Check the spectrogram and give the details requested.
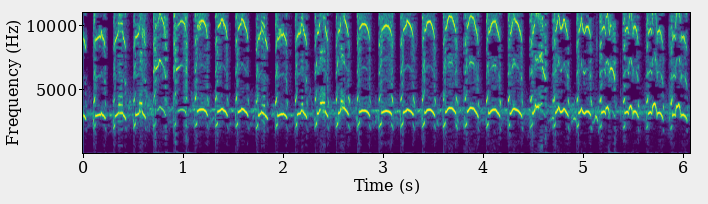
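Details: Osprey calling at the nest with a live fish at 7:32 AM, 24 June 2018, on a ranch; insistent run of shrill, slightly rising whistled notes, over two per second, continuing without pause.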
